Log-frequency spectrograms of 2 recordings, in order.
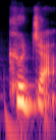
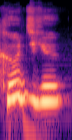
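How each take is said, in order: First: The word 'you' is reduced and linked on. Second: The word 'you' is said fully and separately.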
